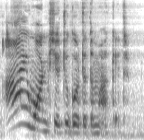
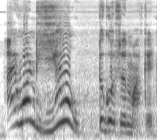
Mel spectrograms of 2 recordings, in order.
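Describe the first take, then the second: First: The stress is on "I". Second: The stress is on "you".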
